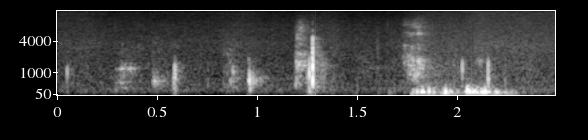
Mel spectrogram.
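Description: Footsteps of a person and a boxer walking on a leash across a hard floor: a string of light clicks and taps, with a heavier low thud near the end.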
